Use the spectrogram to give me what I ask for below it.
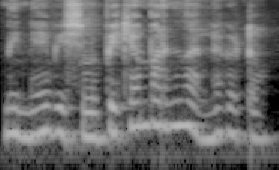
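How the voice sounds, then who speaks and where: A woman's voice: on the low side, fast talker, mellow, husky, highs cut off. A woman voicing a loving, protective young man who speaks tenderly and coaxingly to his sweetheart in a romantic storybook.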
